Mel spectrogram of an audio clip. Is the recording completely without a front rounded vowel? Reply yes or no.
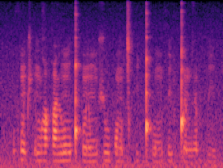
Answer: yes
